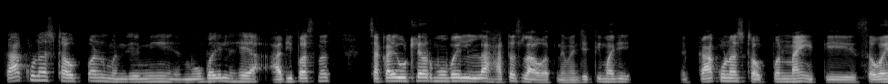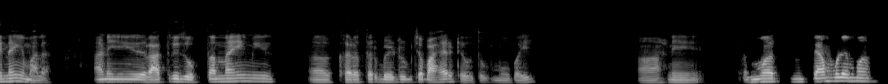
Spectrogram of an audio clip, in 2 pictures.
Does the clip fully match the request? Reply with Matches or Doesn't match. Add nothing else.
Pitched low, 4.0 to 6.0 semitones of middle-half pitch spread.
Matches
